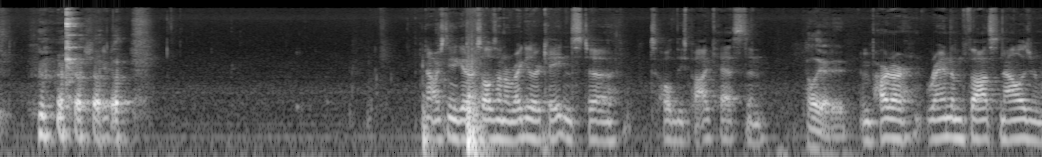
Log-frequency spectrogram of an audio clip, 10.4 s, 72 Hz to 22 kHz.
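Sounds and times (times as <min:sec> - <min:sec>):
speech: 0:00.4 - 0:01.6, 0:04.2 - 0:10.4
glasses clinking in a toast: 0:00.6 - 0:01.0.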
